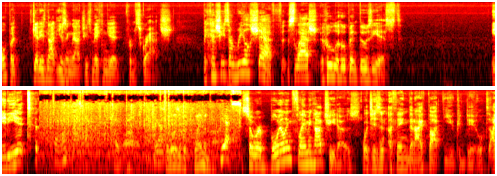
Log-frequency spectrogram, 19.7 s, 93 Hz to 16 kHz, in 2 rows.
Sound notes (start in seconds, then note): 10.6 chuckles; 10.6 bag crumples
